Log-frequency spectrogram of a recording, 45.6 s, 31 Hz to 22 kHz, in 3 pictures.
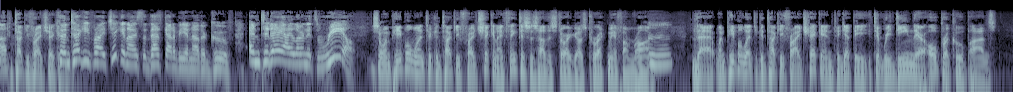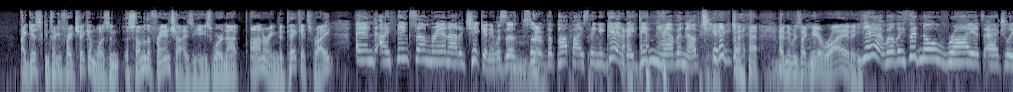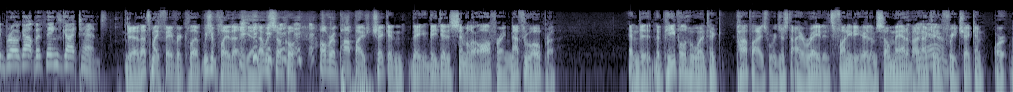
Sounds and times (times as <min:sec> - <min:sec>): Speech: 0:00.0 - 0:38.8, 0:39.8 - 0:45.5.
